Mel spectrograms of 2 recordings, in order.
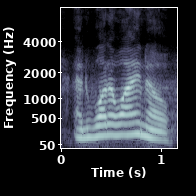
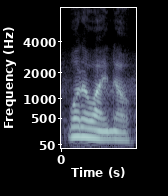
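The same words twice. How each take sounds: First: Playful rhetorical "I"; stress on I. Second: "What" hit first, then "do I know" falls lower; dry rhetorical "What"; stress on WHAT. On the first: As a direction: lean hard on "I" in "what do I know". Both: Shown as a demonstration.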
